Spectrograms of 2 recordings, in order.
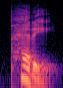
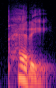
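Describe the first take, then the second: First: The middle consonant is a quick flap. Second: The same.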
